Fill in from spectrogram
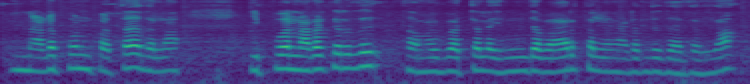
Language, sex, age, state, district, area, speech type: Tamil, female, 60+, Tamil Nadu, Mayiladuthurai, rural, spontaneous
